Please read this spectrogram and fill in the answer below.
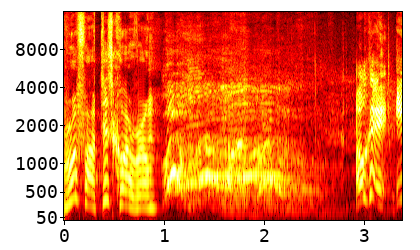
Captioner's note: audience exclaiming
